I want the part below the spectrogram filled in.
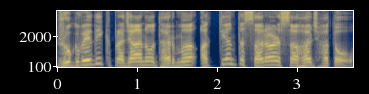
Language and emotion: Gujarati, neutral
